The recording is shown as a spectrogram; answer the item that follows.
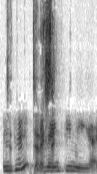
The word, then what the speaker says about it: Ventimiglia: Ventimiglia, yep.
